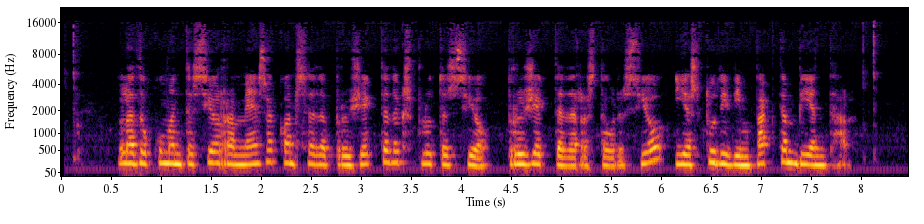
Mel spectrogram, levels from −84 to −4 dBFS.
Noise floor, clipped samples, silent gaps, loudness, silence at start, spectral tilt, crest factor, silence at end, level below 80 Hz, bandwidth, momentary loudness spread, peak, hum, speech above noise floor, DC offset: -44 dBFS; under 0.1%; none; -20 LUFS; 0.1 s; -5.5 dB/octave; 16 dB; 0.6 s; -58 dBFS; 16.5 kHz; 7 LU; -4 dBFS; none; 25 dB; under 0.1%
